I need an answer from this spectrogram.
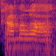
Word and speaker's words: Kamala: It's pronounced Kamala. It rhymes with Kamala.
